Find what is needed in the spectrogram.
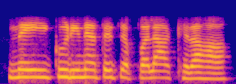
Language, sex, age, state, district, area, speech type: Dogri, female, 18-30, Jammu and Kashmir, Udhampur, rural, conversation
